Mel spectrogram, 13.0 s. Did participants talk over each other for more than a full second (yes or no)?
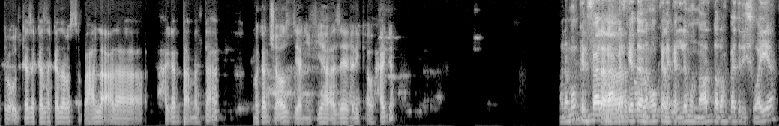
yes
